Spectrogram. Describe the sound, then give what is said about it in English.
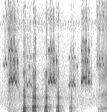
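A cricket chirping sound effect played in a studio: a quick series of bright, pulsing chirps repeating in a steady rhythm, fairly loud, with no talking over it. “I'm hearing crickets. I get to play the cricket noise.”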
